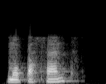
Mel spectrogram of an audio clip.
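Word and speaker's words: Maupassant: A mí este autor, kit se, pronuncia Kit eh, e Mopassant.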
